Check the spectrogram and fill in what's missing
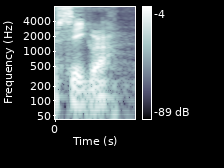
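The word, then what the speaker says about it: Zegras: Eller ja. Segras, da, om du vil. Men jeg tror det uttales Trevor Zegra.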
